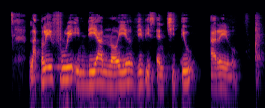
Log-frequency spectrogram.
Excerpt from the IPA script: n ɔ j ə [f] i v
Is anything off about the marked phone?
yes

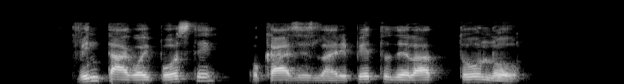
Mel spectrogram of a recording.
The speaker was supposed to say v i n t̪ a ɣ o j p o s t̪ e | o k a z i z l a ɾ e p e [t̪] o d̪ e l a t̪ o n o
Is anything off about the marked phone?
no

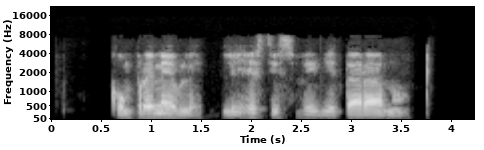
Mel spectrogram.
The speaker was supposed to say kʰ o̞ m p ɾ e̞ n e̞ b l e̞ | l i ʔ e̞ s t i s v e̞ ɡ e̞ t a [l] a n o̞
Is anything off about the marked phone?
yes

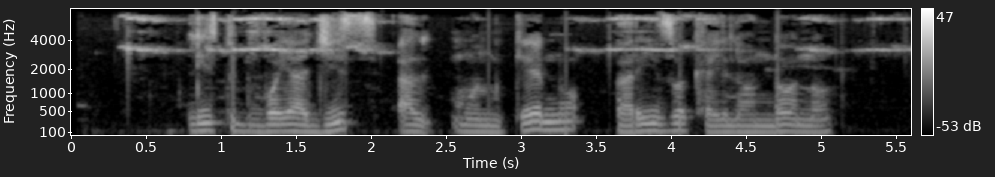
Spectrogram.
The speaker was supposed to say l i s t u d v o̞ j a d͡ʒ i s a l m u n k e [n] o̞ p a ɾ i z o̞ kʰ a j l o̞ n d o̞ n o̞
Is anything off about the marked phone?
no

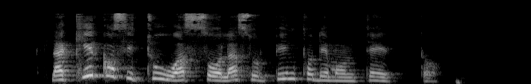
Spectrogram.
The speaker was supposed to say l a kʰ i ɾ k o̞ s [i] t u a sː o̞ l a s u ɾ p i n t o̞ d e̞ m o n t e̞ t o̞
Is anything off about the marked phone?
no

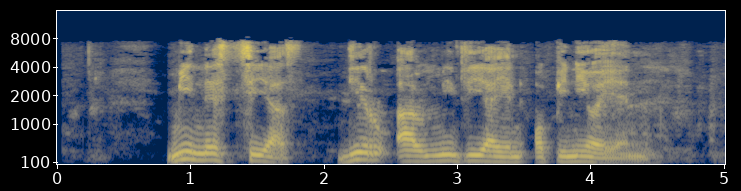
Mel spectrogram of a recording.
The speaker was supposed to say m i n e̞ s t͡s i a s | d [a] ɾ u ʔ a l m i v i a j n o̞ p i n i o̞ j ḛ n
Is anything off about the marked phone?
yes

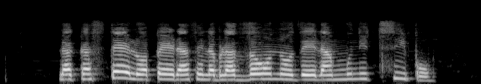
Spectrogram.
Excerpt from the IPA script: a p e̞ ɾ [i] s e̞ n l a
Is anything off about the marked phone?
yes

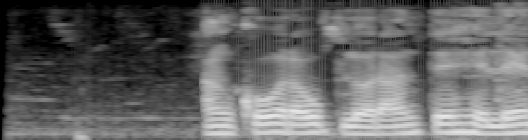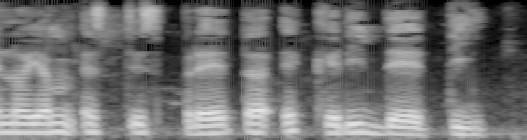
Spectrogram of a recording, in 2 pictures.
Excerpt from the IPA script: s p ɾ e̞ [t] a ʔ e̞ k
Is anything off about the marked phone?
no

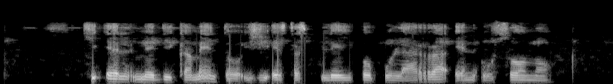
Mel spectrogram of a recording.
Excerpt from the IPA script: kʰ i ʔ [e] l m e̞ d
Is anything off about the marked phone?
no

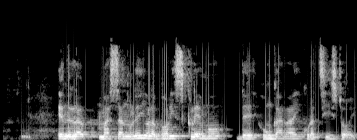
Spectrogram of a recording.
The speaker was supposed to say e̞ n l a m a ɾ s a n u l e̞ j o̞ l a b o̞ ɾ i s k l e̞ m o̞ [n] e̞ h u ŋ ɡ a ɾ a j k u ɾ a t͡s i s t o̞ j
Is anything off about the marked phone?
yes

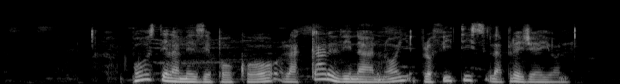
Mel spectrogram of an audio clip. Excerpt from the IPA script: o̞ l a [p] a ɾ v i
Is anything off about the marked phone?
yes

